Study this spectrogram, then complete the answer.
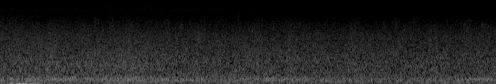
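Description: Steady, even hiss of rain falls in Resident Evil 4 while the game's music has stopped. The downpour is a dense, unchanging wash throughout, with no voices.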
